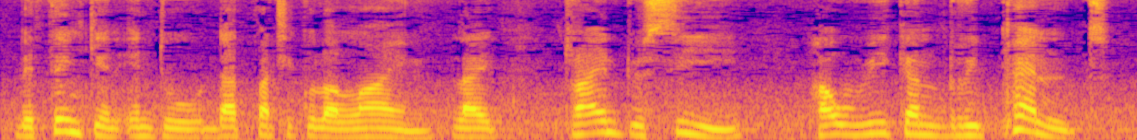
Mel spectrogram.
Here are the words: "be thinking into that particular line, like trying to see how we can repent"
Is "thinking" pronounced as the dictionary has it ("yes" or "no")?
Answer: yes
